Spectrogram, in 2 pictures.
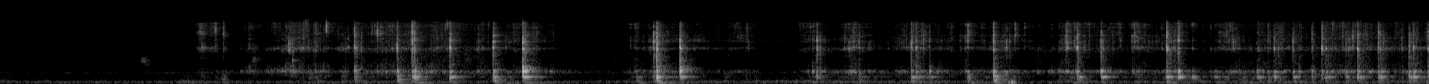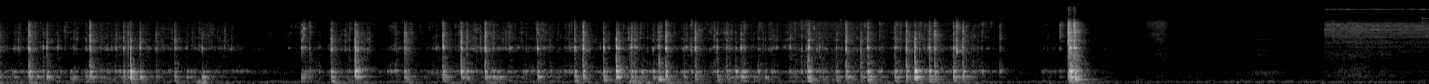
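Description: A steel spoon stirring salt into vinegar with whole spices in a plastic tub, scraping and clicking quickly against the tub, with a few short pauses. One sharp knock near the end.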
